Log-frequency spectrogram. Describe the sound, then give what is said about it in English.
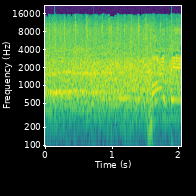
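A studio audience bursts into loud, steady applause and cheering for a company's plan to have over 130 stores helping connect veterans with services, dense clapping mixed with whoops and shouting voices, sustained without a break. “Yes, let's cheer for that.”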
